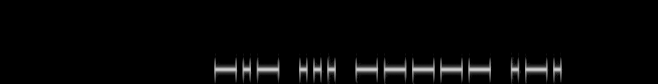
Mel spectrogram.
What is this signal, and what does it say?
Morse code, heard as a keyed tone, about 17 wpm, 700 Hz. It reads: KS0R
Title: USA Call Signs - 4 Characters - 17wpm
